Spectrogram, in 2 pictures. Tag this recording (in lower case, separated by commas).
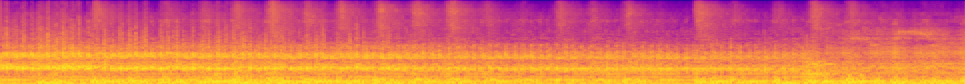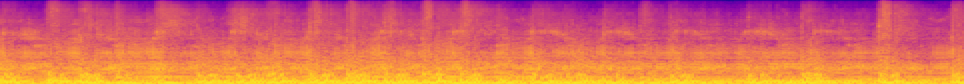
didgeridoo, music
